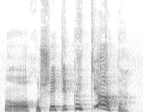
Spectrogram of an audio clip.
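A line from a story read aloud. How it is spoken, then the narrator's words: Grumbling. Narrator (Russian): проворчала Пепелица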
